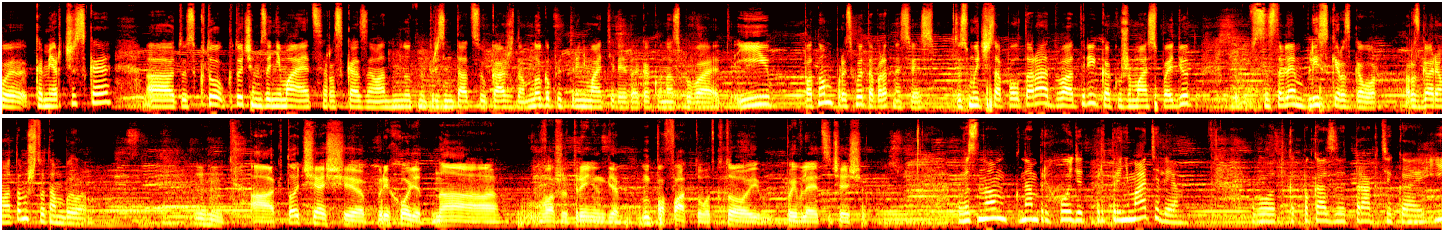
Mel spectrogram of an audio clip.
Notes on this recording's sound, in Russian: За уютное помещение спасибо Грин Бару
